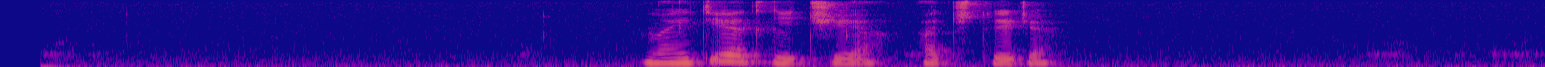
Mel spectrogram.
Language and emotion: Russian, neutral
